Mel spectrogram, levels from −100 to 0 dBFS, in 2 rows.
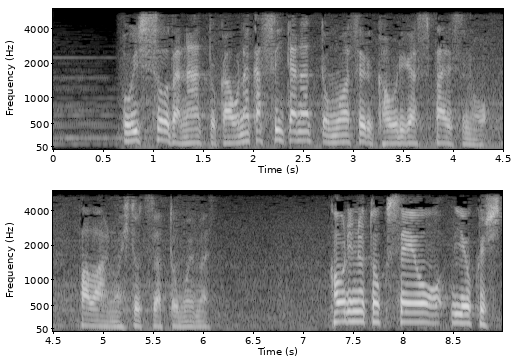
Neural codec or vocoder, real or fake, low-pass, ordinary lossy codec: none; real; 5.4 kHz; none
